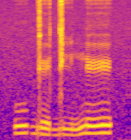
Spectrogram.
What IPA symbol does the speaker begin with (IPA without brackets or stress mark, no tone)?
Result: u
